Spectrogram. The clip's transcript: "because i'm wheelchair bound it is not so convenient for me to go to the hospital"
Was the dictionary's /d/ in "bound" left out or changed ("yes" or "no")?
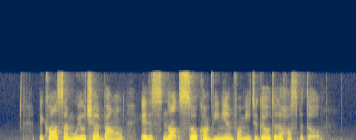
yes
